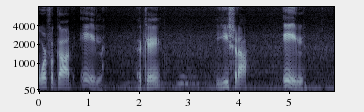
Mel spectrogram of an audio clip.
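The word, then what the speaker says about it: יִשְׂרָאֵל: Yisra, el. That is to be pronounced together.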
